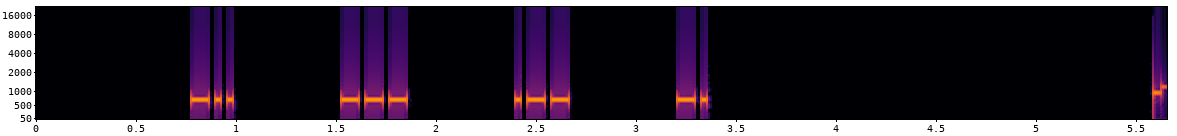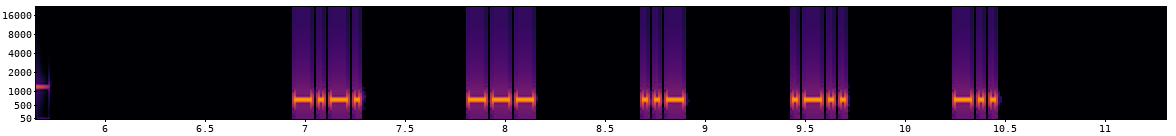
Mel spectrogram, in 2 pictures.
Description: Morse code, heard as a keyed tone, about 40 wpm, spaced as for 14 wpm, 700 Hz. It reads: DOWN COULD
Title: 6x Character Spacing - Top 100 Words - 40wpm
